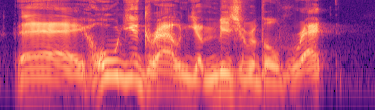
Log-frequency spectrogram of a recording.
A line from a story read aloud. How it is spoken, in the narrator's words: it growled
